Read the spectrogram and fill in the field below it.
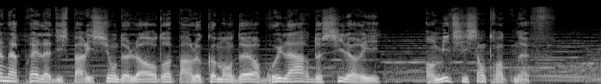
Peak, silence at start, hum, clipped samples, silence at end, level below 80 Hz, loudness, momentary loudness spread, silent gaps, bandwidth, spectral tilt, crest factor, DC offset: -2 dBFS; 0 s; none; under 0.1%; 0 s; -42 dBFS; -16 LUFS; 11 LU; none; 15.5 kHz; -6 dB/octave; 14 dB; under 0.1%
